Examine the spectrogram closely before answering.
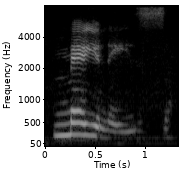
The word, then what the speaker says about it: mayonnaise: Dahil ang tamang pronunciation dito ay, listen carefully, ang sound ng S dyan ay Z sound. It is mayonnaise. Again, it's mayonnaise.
